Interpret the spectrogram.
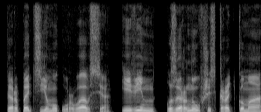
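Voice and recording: Reading aloud in a natural voice, the speaker uses ordinary pitch variation over a quiet background.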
